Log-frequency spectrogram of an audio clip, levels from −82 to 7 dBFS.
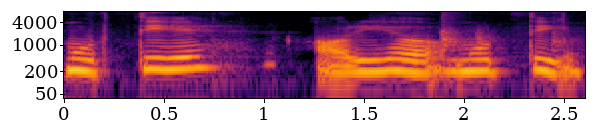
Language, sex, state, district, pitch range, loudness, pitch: Hindi, female, Goa, North and South Goa, 205-235 Hz, -16 LUFS, 210 Hz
